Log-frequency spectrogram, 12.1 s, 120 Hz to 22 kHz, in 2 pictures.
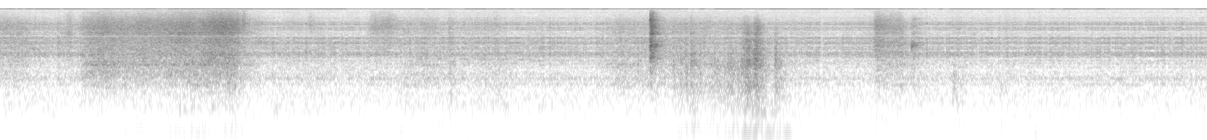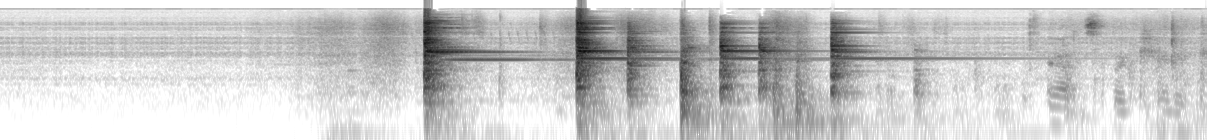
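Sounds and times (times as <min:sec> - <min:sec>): hooves clanging on metal trailer: 0:07.7 - 0:12.0
metallic ring: 0:08.1 - 0:11.4.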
